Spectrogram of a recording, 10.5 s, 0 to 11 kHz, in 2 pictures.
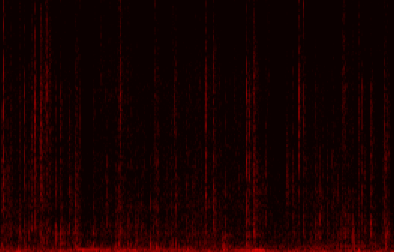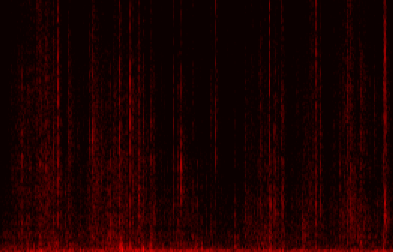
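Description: A medium, glossy black, blue and red plastic packaging bag, hollow and loosely filled, is squeezed and crinkled with both hands and fingertips. It gives a steady, quiet stream of dense, bright crackles and crisp snaps, with a low hum underneath. Slightly louder bursts come around 3.5 and 7 seconds.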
